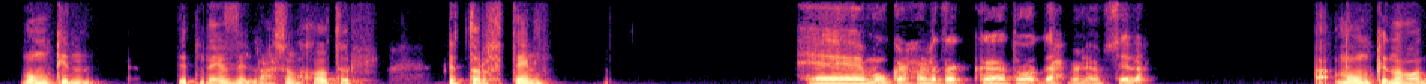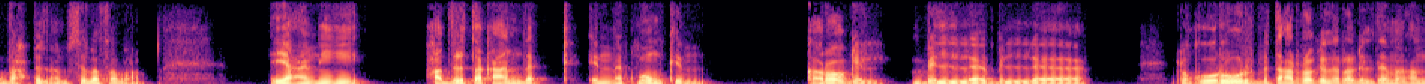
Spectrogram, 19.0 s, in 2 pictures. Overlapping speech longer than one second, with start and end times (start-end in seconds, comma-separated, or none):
none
